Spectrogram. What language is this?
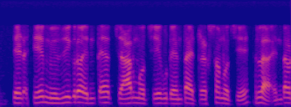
Odia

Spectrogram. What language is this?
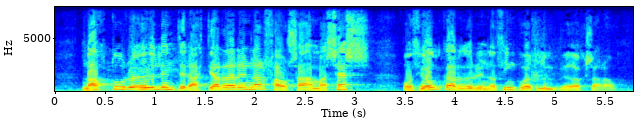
Icelandic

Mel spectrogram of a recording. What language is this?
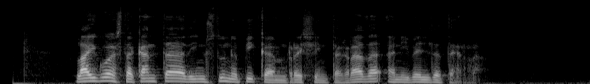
Catalan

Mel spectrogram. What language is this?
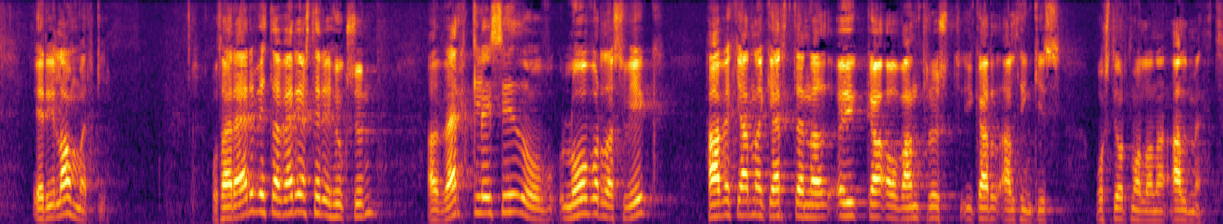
Icelandic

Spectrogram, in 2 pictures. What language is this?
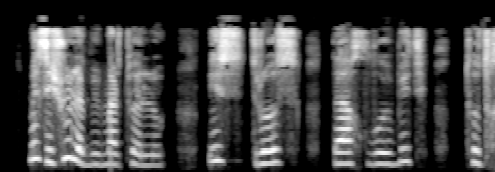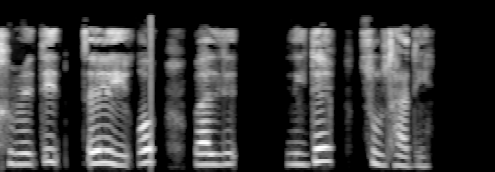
Georgian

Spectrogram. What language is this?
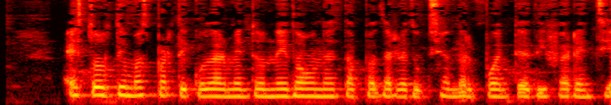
Spanish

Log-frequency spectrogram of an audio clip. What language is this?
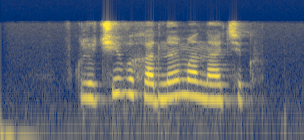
Russian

